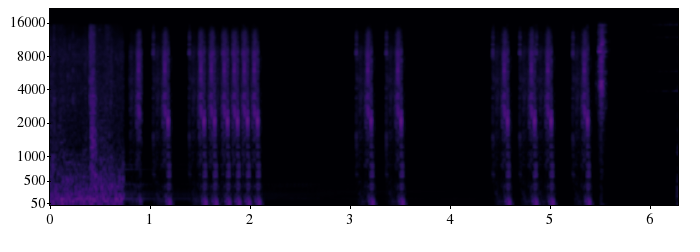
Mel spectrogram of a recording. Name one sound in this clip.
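Short game menu clicks tick in quick bursts as items are scrolled.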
